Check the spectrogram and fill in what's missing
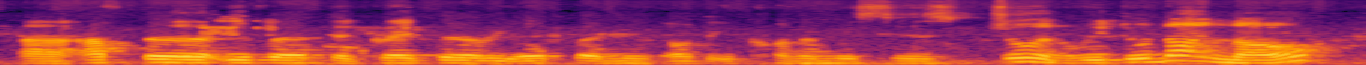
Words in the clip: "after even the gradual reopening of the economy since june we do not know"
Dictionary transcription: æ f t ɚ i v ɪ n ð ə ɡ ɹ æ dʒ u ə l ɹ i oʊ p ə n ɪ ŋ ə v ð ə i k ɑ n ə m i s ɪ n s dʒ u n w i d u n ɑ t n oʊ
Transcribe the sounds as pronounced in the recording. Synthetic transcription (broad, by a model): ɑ f t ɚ i v ɪ n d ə ɡ ɹ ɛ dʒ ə ɹ i oʊ p ə n ɪ ŋ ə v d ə i k ɑ n ə m i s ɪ s dʒ u n w i d u n ɑ t n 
